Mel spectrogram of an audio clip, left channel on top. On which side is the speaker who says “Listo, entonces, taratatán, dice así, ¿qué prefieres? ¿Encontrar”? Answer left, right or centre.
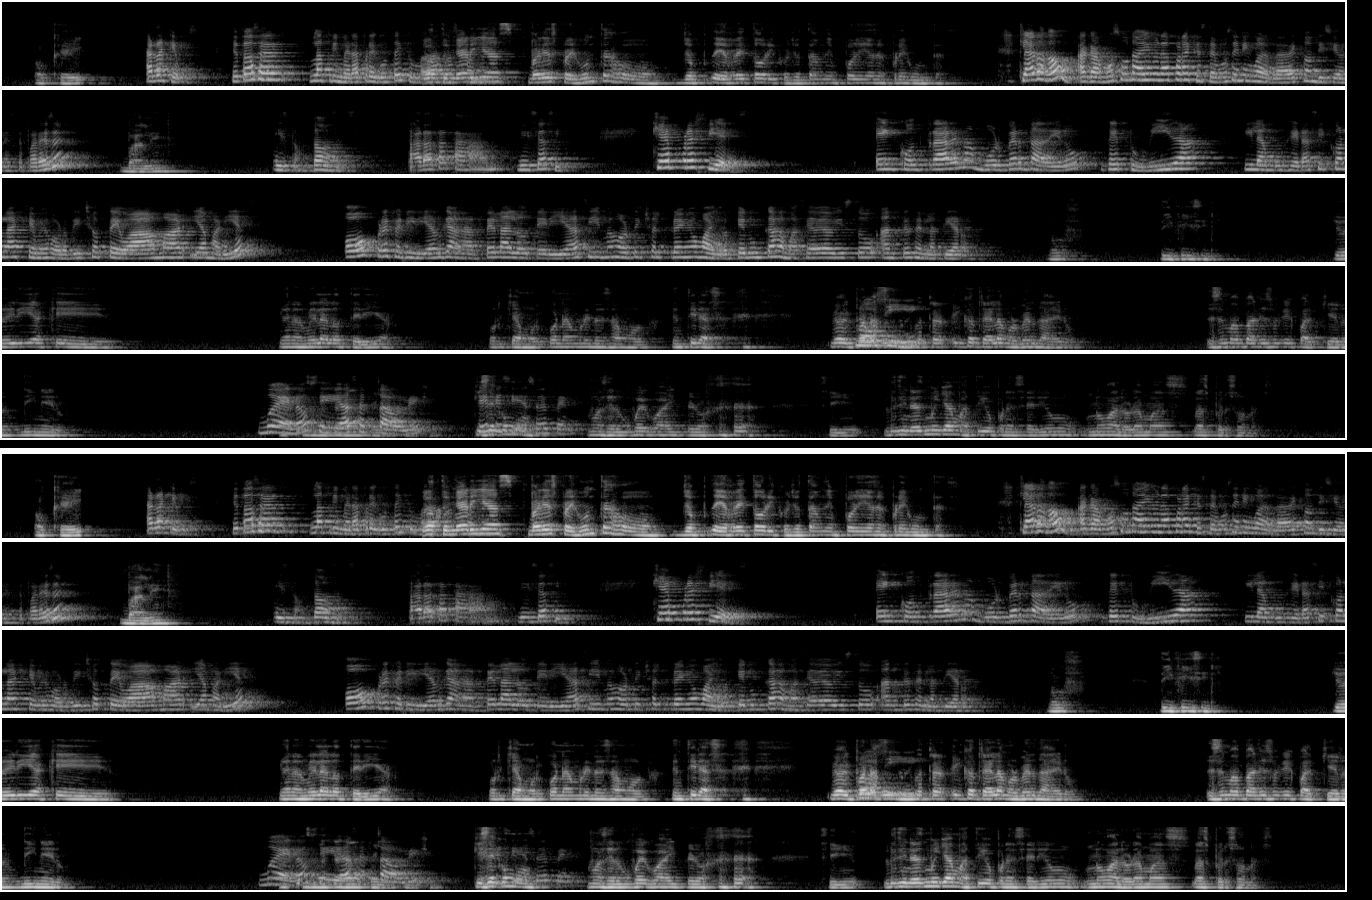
Left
